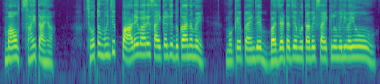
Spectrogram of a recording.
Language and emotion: Sindhi, happy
